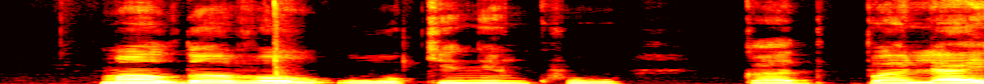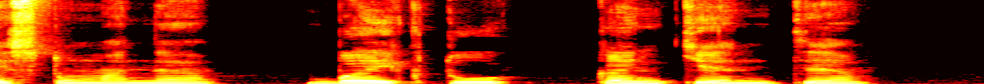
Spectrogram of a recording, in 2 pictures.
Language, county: Lithuanian, Kaunas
